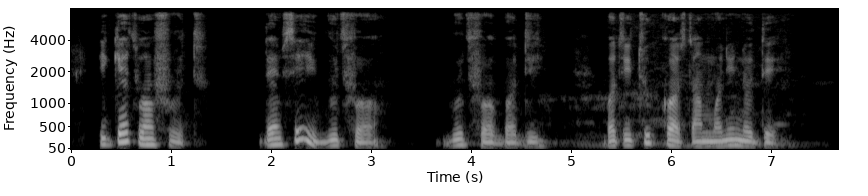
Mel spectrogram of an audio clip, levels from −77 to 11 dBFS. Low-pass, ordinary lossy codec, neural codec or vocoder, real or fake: 7.2 kHz; none; none; real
